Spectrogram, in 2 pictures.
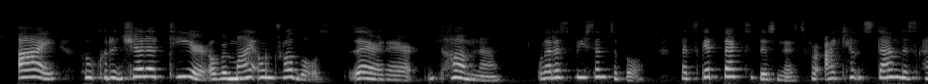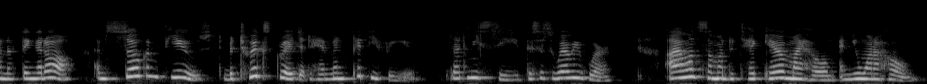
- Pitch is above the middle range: Yes, very high, 280 Hz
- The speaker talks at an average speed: No, fast, 215 wpm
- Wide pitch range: No, average, 4.3 semitones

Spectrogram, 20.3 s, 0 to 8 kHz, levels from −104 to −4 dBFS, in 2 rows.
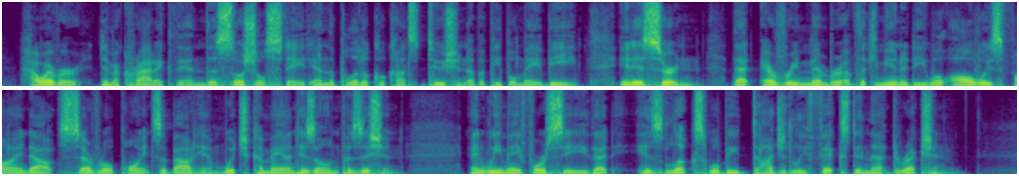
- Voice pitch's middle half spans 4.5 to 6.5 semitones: Yes, average, 4.9 semitones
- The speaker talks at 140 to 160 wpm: Yes, average, 150 wpm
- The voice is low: Yes, low, 100 Hz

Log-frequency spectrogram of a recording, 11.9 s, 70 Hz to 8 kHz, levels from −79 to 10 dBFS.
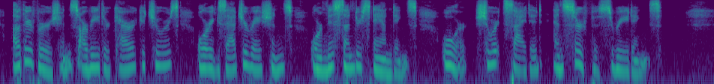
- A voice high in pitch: No, medium, 175 Hz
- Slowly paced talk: Yes, slow, 70 wpm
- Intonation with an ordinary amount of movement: Yes, average, 3.7 semitones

